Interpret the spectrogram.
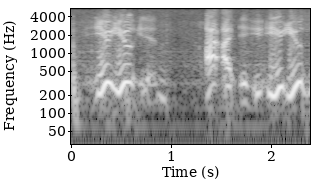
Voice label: stutter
